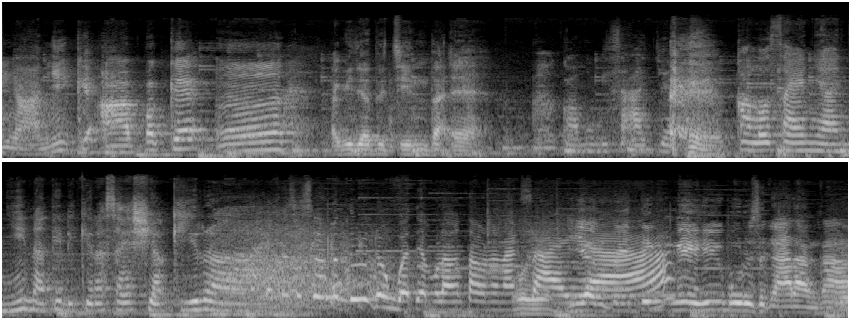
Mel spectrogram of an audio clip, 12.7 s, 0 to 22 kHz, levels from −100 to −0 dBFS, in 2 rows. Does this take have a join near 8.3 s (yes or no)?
yes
